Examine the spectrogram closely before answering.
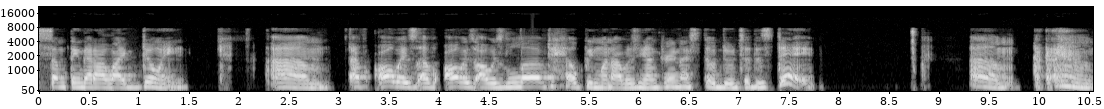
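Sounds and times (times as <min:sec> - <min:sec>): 
speech: 0:00.1 - 0:07.9, 0:08.8 - 0:10.5
person coughing: 0:10.0 - 0:10.5.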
